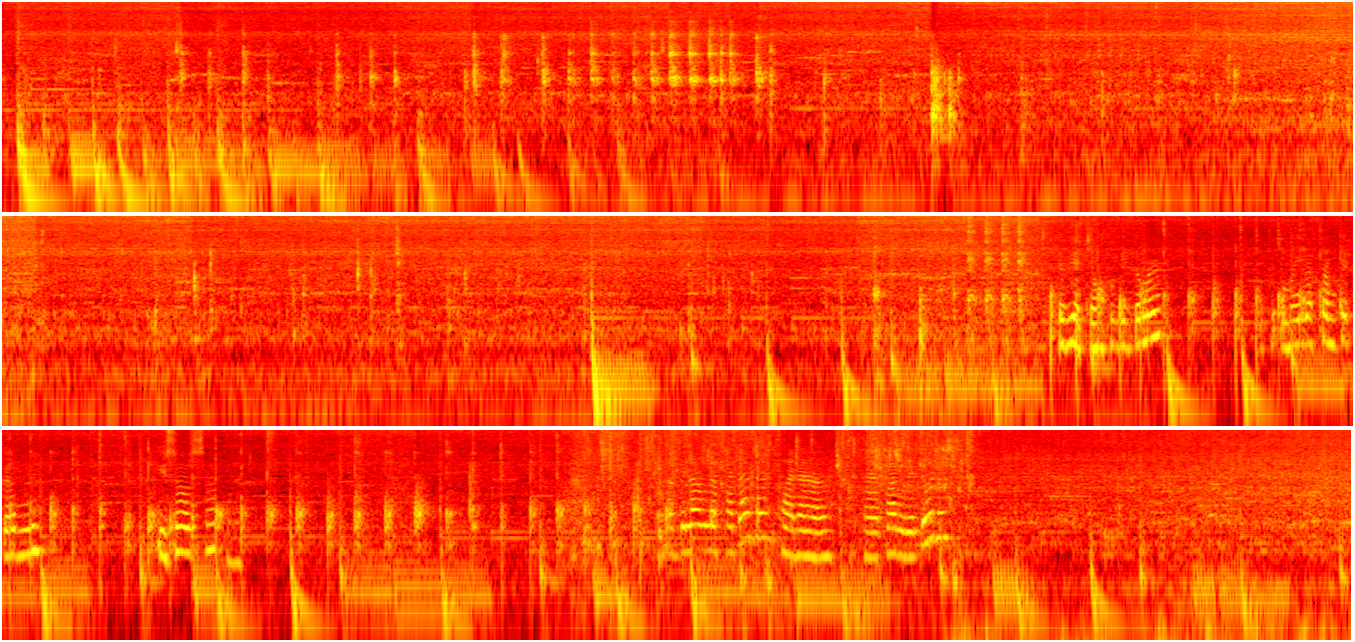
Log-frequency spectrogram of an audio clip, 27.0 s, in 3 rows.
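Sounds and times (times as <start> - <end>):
sauce sizzling in pot: 0.0 - 27.0
spoon knocking on pot: 1.1 - 5.6, 14.8 - 23.2.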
